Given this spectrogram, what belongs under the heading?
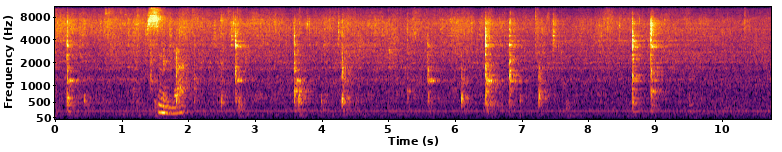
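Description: Soft stirring scrapes and faint sizzling come from a pot where ingredients for bulbula soup are being sautéed, irregular clicks and taps recurring quietly with a brief spoken phrase.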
